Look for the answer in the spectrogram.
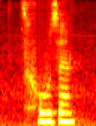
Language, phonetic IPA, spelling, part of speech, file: Czech, [ˈsxuːzɛ], schůze, noun, Cs-schůze.ogg
- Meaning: meeting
